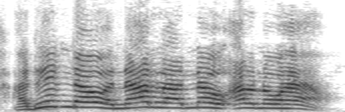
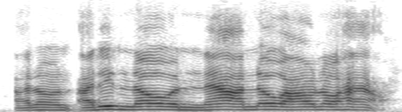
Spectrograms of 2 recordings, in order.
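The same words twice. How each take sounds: First: Louder and higher, hammering each phrase; loud emphatic echo. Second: Said in the usual way. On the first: Retold or imitated. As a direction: echo the viewer's words back loudly with punch. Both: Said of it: "That's what you're saying?".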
